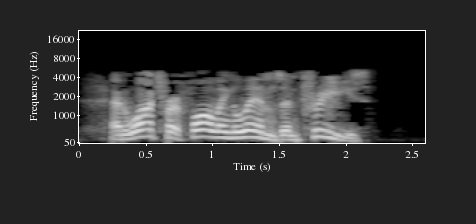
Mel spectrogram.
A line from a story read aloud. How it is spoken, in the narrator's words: Gordy shouted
